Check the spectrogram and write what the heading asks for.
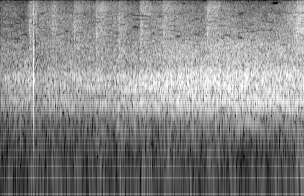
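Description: Cricket bat striking the ball once, a sharp crack about a quarter second in, followed by stadium crowd noise swelling into a cheer.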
